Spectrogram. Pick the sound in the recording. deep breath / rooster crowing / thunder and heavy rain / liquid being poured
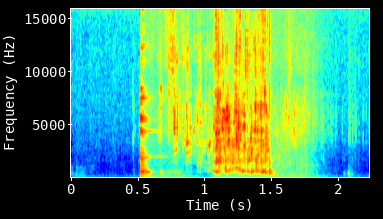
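liquid being poured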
